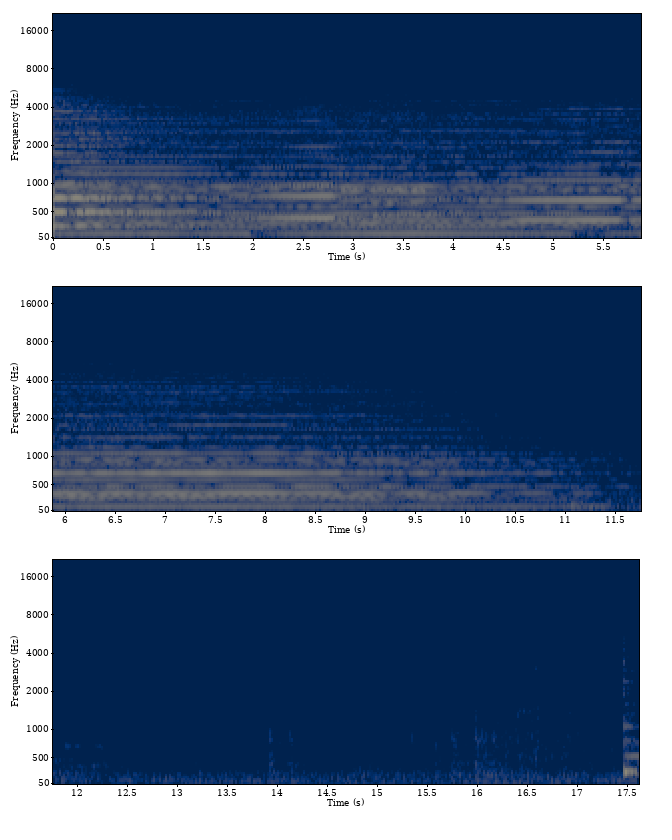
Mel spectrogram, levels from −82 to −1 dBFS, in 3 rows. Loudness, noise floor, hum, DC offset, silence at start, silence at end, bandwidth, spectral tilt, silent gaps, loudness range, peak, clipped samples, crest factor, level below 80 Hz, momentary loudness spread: -47 LUFS; -74 dBFS; none; under 0.1%; 0 s; 0 s; 13.5 kHz; -7 dB/octave; none; 15 LU; -28 dBFS; under 0.1%; 20 dB; -78 dBFS; 16 LU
